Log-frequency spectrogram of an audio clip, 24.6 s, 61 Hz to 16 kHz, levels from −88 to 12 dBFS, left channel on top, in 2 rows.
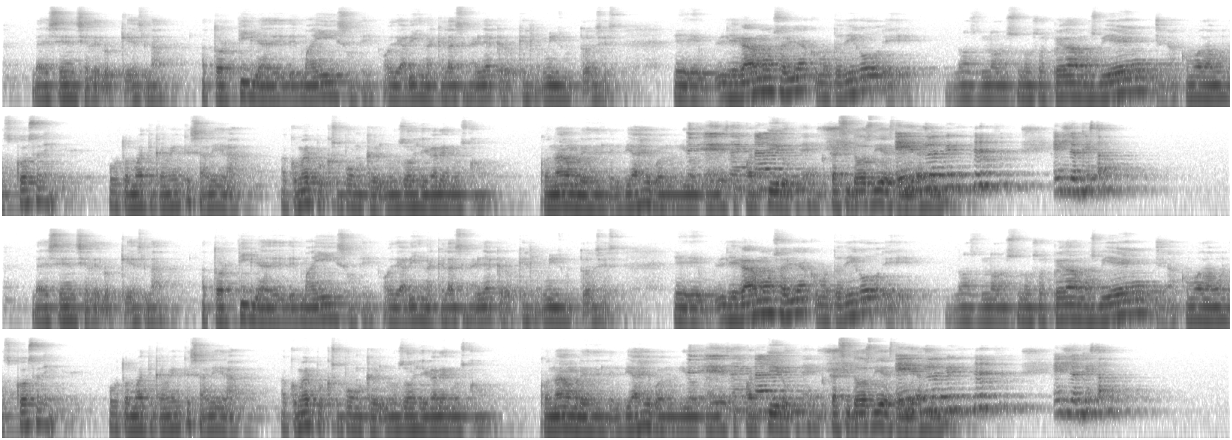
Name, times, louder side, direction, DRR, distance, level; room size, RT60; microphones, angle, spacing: voice 1, 0.3-1.6 2.0-9.1 9.4-12.9 13.4-14.7 15.1-17.2 17.7-21.7, equal, 10° right, 2 dB, 0.4 m, -24 dB
voice 2, 19.1-20.4 21.2-22.1 22.5-23.3, left 1 dB, 30° left, -5 dB, 2.3 m, -26 dB
9.7 x 5.3 x 3.5 m, 1.2 s
head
